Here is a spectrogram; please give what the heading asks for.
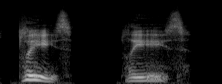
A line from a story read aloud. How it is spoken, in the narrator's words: Castiel gasps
